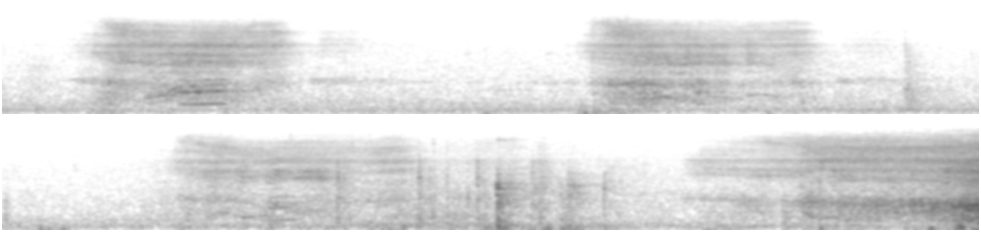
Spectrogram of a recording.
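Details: A man snoring loudly: four harsh, hissing, rattly snores about every three seconds, roughly twenty breaths a minute.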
